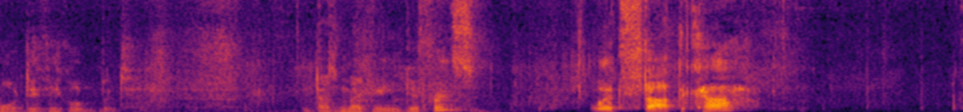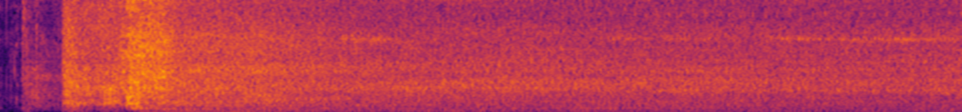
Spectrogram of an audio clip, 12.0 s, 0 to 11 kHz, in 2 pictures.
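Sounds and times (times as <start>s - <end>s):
car starter cranking: 6.3s - 9.1s
car engine idling: 6.4s - 12.0s.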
